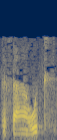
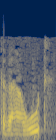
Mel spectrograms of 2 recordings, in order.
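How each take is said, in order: Both takes have the same delivery.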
